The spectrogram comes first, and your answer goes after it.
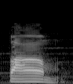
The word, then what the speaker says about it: palm: Palm. L is silent here.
